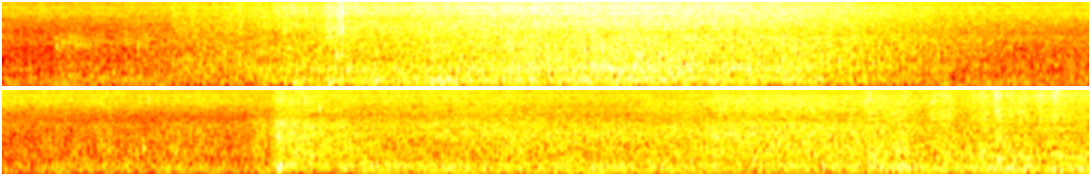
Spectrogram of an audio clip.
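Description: Sea waves breaking and washing over a sandy shore, swelling to a peak about two seconds in and then easing, with wind buffeting the microphone. A single short sharp click about four and a half seconds in.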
